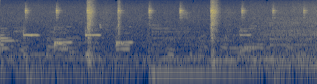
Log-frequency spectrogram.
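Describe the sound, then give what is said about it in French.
A low, steady engine drone with rushing water wash from a river boat-bus cruising in Paris just after leaving Notre-Dame, with sharp knocks and faint murmuring voices in the background. “Qu'est-ce que tu penses donc de la vue euh, depuis le bateau-bus bah, C'est une vue magnifique parce qu'on voit presque tous les monuments de Paris, on voit tout.”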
